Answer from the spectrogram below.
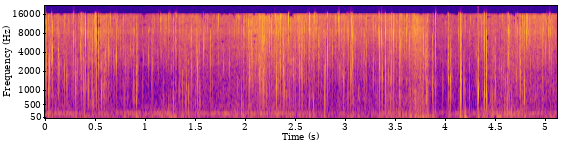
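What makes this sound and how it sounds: Black claw-glove nails scratch and rub a grey faux fur microphone windscreen, making a dense, crackly rustle like rain pattering on a surface over a steady low hum. Near the end, a few sharper, louder clicks stand out before the scratching settles back to a softer rustle.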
